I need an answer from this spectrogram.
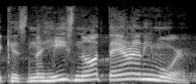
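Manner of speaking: exultant proclamation. Acted. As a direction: ring it out. Preacher exults about the risen Christ.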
